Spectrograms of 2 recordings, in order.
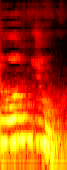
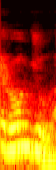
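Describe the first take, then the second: First: "অঞ্জু" beginning on the vowel, no r; dropped initial r. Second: Said in the usual way. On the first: Shown as a demonstration. Teacher shows how they call the boy, "অঞ্জু" without r. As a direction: leave off the r at the front of "অঞ্জু". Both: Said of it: "আমরা তাকে বলি অঞ্জু".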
